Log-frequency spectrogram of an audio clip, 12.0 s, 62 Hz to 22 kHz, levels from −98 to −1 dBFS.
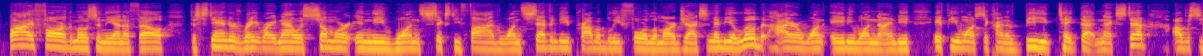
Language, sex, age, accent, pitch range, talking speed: English, male, 20-39, American, 140-175 Hz, 205 wpm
